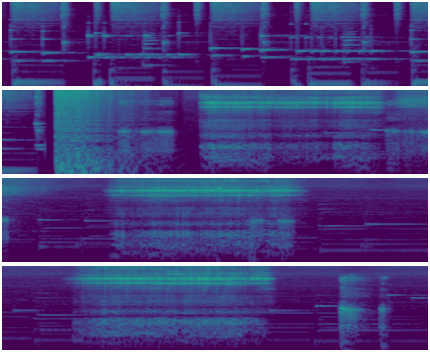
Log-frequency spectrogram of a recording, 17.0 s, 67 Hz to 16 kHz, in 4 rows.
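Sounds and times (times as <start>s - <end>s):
light background music: 0.0s - 4.7s, 7.1s - 17.0s
person snoring: 5.4s - 11.7s, 13.4s - 16.8s.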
